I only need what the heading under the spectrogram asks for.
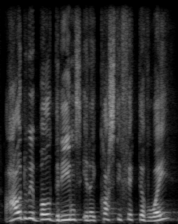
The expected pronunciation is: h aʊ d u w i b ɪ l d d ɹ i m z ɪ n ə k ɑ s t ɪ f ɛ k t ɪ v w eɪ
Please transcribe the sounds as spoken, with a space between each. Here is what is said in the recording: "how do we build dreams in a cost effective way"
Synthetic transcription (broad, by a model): h aʊ d u w i b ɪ l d d ɹ i m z ɪ n ə k ɑ s t ɪ f ɛ k t ɪ v w eɪ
